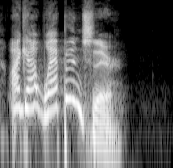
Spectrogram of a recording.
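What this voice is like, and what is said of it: Sudden high-pitched voice. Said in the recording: “I don't know why my voice went up that high.”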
